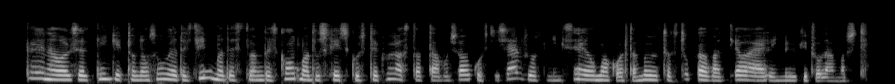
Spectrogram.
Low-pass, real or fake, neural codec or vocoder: 7.2 kHz; fake; codec, 16 kHz in and 24 kHz out, 1.1 kbps, FireRedTTS-2 codec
